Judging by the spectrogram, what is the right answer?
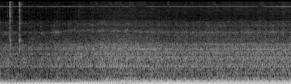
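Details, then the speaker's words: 2001 Cummins 8.3L ISC diesel with CAPS injection, after a faulty engine speed sensor fix and fuel lines bled of air: steady, even low rumble at cruise-set fast idle of 1000 rpm, no knocks, misses or codes; running normally. "let's go to a fast idle it's pretty cool turn the crews on hit the set"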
